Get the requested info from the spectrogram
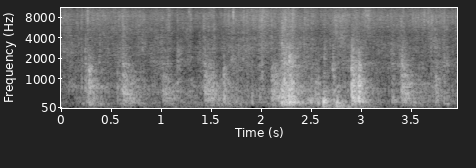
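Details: Goat feeding, recorded at close range: rhythmic crunching chews repeat roughly every two-thirds of a second, with a louder burst of bites midway and steady hiss behind.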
